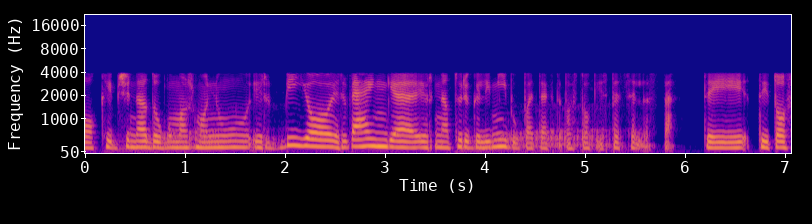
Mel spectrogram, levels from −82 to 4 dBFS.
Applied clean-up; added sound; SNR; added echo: neural mask model DeepFilterNet 3.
